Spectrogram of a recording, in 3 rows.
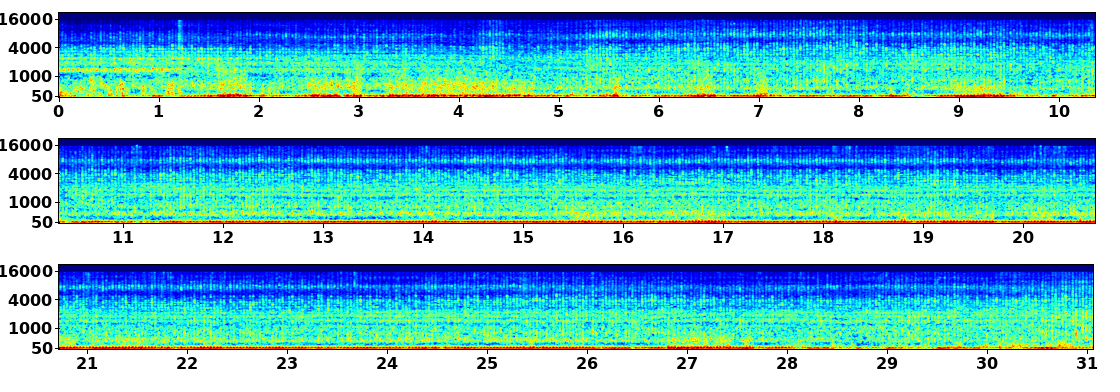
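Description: IMT 539 tractor's three-cylinder diesel engine running steadily under load while pulling a plough through the soil.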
